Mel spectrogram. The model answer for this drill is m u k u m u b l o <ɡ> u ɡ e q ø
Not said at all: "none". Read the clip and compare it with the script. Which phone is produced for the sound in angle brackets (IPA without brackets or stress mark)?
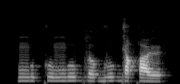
ɡ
